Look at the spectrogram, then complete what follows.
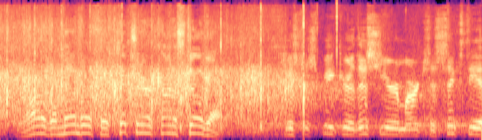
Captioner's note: applause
